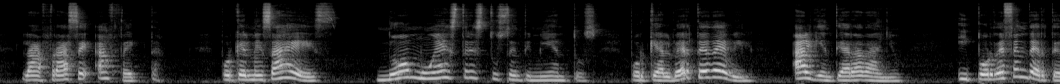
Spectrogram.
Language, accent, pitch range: Spanish, American, 160-255 Hz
